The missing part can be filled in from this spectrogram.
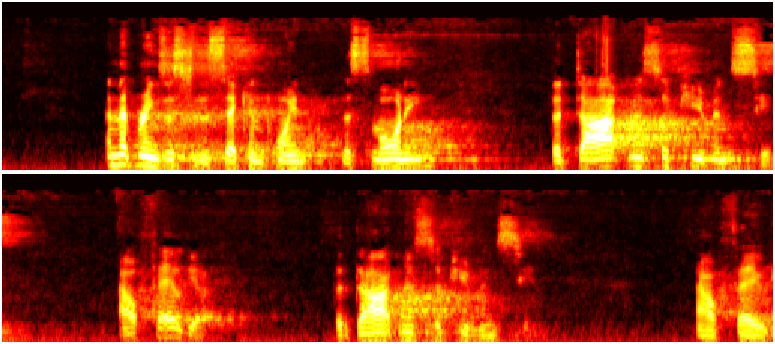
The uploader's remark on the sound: This sermon was preached at St George's Church, Penang on 10th April 2022.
